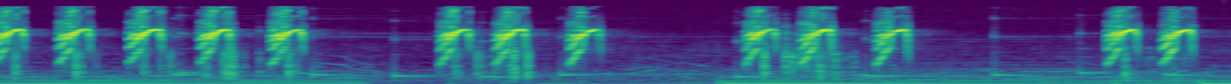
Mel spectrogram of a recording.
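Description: Swift parrots calling: a rapid series of sharp, high piping calls, each sliding down in pitch, about four a second in short bursts with brief pauses between. Soft background music with sustained low notes runs underneath.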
